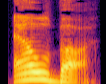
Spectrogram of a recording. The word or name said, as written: elba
